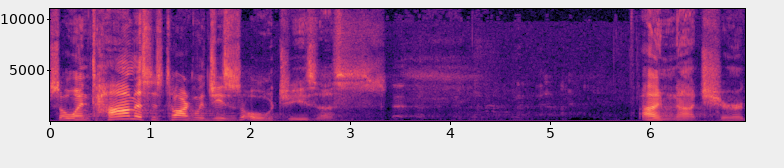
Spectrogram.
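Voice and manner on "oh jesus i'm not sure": very quiet, slow, gloomy whisper. A speaker voices Thomas talking with Jesus, in an Eeyore voice. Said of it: "Eeyore talked like this".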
